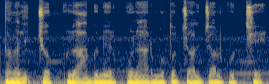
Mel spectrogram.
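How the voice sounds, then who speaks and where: A man's voice: mid-range voice, monotone, brisk, warm tone, slightly rough, faint music behind. A man narrating a scripted horror story in a dramatic storytelling style.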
